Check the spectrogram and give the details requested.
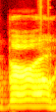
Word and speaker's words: Burrow: I like Joe Burrow. He likes Skyline Chile and like just I like that name. It rhymes with wheelbarrow and that's what your grandfather picked me up in.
